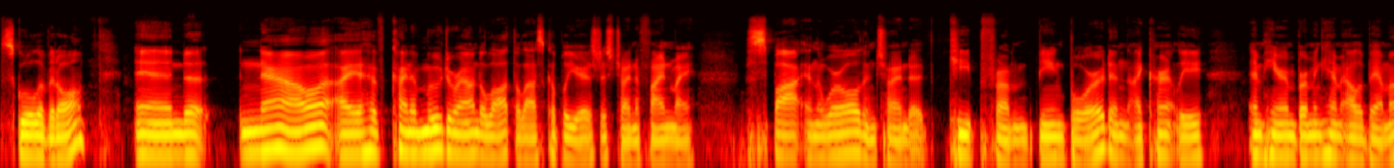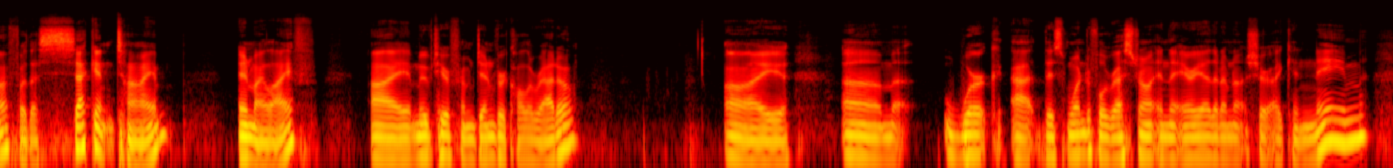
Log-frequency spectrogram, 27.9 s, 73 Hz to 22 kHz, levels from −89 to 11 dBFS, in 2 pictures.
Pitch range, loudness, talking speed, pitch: 100-120 Hz, -24 LUFS, 155 wpm, 110 Hz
